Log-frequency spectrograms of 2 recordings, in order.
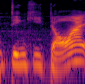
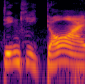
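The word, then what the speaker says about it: Dinky-Di: And you can't spell Chum Bucket without spelling chum, even if he does mispronounce the dog's name Dinky Die as Dinky D.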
